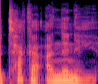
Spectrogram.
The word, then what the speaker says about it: Takaanini: to change it to Taka anini it's t a k a a n i n i and it is pronounced with the split in it um I believe that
